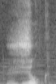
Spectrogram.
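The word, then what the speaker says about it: жук: an English word approximation as we use R in the word pleasure, pleasure. And in Russian we have used another example like zhuk, zhuk. You pay attention to the pronunciation which I am doing here, so that you master this particular sound.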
